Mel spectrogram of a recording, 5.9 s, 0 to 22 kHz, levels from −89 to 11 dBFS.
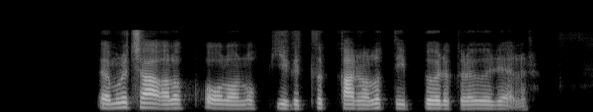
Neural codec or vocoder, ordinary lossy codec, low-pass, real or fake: codec, 24 kHz, 0.5 kbps, DualCodec; MP3, 48 kbps; 7.2 kHz; fake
